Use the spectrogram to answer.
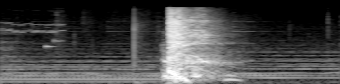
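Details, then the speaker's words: A single sharp, explosive sneeze from an adult streamer whose mic could not be muted, cutting through steady background video game music; an ordinary sneeze. "sorry about that I tried to mute my mic wasn't able to so you had to hear the sneeze"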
